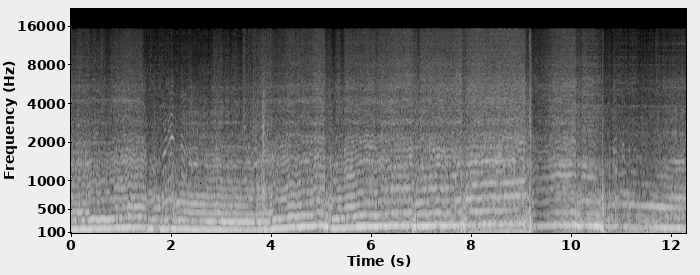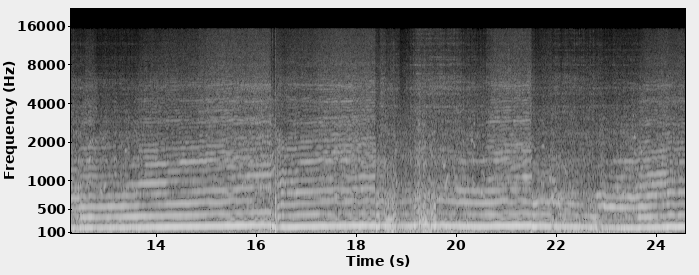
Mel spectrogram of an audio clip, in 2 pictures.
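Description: Gravel and tyres rumble under a racing car.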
